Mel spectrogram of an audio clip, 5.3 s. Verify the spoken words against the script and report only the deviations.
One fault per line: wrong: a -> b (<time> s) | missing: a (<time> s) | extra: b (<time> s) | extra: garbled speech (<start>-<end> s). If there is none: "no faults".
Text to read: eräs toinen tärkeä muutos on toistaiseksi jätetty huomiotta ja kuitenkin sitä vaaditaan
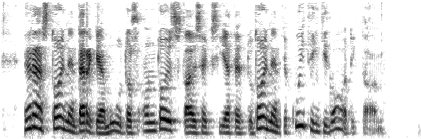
wrong: huomiotta -> toinen (3.2 s)
missing: sitä (4.2 s)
